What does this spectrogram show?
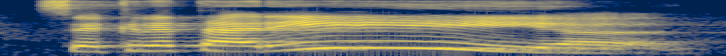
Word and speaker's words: secretaria: e não era ir não era para ir a secretaria apenas interfonar para secretária secretaria a sílaba mais forte é a última então a gente tem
